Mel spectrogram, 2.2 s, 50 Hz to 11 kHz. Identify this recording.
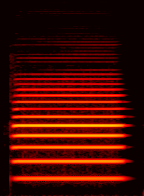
Part of the Good-sounds dataset of monophonic instrumental sounds.
instrument::oboe
note::C
octave::4
midi note::48
good-sounds-id::7960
